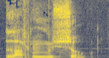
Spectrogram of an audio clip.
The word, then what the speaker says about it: Larmuseau: Het gaat vandaag en Weet ik Veel over stamboomonderzoek met professor genealogie Maarten Larmusso. Ja. Met de klemtoon op de lar.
